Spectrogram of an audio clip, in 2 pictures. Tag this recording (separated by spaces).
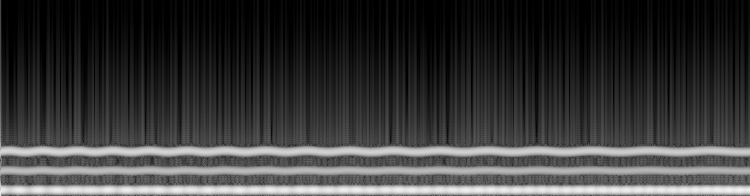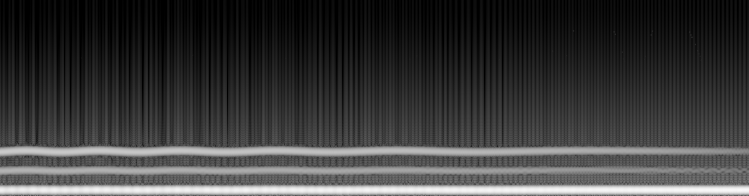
bell pad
